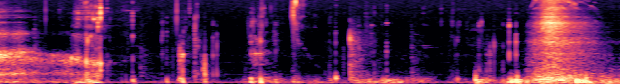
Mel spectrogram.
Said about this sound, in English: Let me take a sip.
